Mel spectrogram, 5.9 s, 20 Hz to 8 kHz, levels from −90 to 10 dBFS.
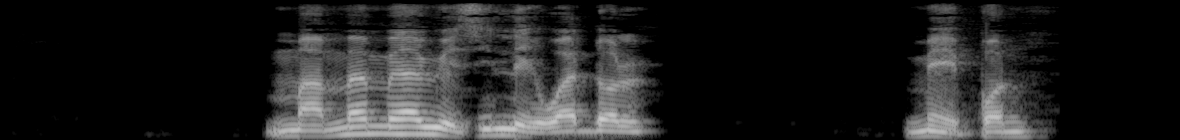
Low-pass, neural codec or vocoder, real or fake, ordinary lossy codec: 7.2 kHz; none; real; MP3, 64 kbps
